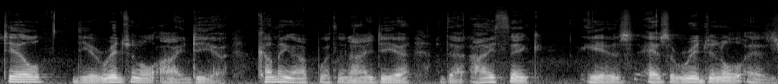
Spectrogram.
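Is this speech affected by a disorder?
No.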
